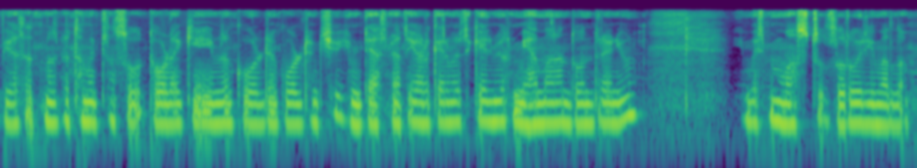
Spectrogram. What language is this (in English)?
Kashmiri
